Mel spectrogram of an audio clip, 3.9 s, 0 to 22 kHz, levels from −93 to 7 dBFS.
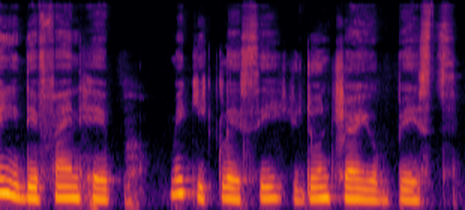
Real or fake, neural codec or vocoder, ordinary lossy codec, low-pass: real; none; none; none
